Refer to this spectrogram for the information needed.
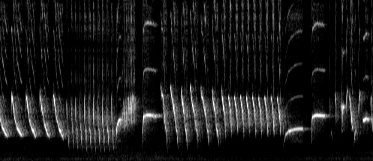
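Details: Song of a juvenile canary, used to coax hesitant birds to sing: slurred whistles, a dense buzzy rattling trill, then quick repeated down-swept notes and a lower sustained whistle near the end.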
